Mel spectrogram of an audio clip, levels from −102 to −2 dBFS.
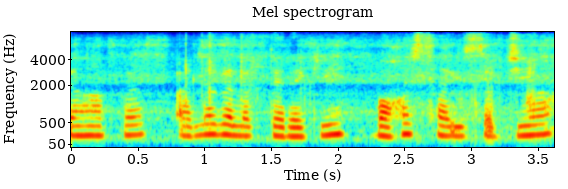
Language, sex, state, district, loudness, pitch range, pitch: Hindi, female, Rajasthan, Jaipur, -20 LUFS, 200-225 Hz, 210 Hz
